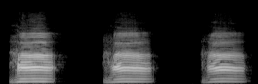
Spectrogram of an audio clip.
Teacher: এই হার আওয়াজটা গম্ভীর আওয়াজে হবে, মোটা আওয়াজে। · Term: ছোট হা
